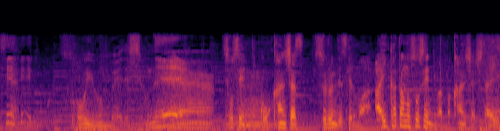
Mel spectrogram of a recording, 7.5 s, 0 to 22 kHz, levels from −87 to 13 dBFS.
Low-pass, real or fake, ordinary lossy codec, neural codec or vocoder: 7.2 kHz; real; none; none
